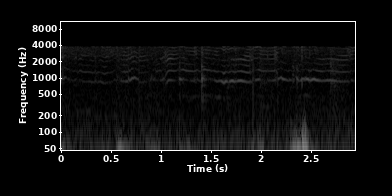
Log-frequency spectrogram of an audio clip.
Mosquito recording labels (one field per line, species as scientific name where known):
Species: mosquito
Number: one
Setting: cup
